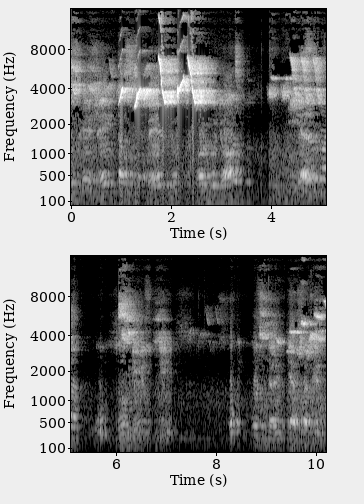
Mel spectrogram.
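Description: A double-collared seedeater sings quick bursts of high, bright chirps and slurred whistles, pausing between phrases, with faint voices in the background.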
